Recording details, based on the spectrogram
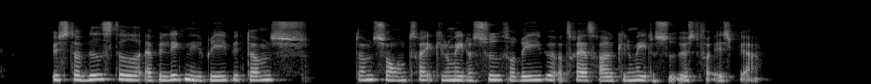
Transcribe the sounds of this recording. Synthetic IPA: øsd̥ɐʋið̞ˠsd̥eð̞ˠæɐb̥e̝le̝ɡ̥ənəiʁiːb̥ə | d̥ɒ̽msɒʊ̰n̩t͡sʰʁɛ̰ːkʰilo̝me̝̰ːd̥ɐsyð̞ˠfɑ̈ʁiːb̥əʔɒ̽t͡sʰʁɛ̰ːɐt͡sʰʁɑ̈ð̞ˠʋəkʰilo̝me̝̰ːd̥ɐsyð̞ˠøsd̥fɒ̽ʔesb̥eæ̰ɐ

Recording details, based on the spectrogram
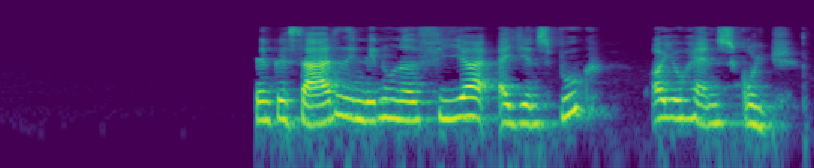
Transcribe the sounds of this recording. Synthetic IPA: d̥enb̥e̝sd̥ɑ̈ːd̥əð̩ˠine̝d̥n̩hunɐð̞ˠfiːɐæjensb̥uɡ̥ | ɒ̽jo̝ɦænsɡ̥ʁy̰ː

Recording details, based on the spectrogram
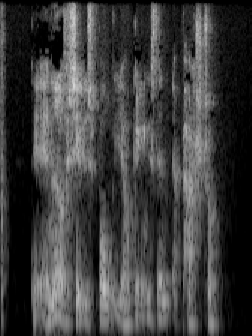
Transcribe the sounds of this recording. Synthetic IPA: d̥e̝ʔænð̩ˠɒ̽fi̥siel̰əsb̥ʁɔʊ̰iɑ̈ʊɡ̥ɛ̰nisd̥ænæɐpʰɑst͡sʰo̝

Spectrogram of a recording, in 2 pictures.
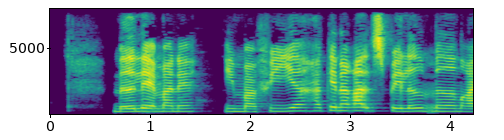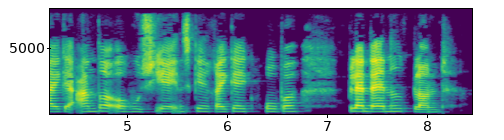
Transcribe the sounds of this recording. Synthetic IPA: með̞ˠlem̰ɐnə | imɑfiæɦɑ̈ɡ̥e̝nəʁal̰d̥sb̥e̝lð̞̩ˠmeð̞ˠe̝nʁɑɡ̥əʔɑ̈nd̥ʁɐʔɒ̽ɦusiɛ̰ːnsɡ̥əʁɛɡ̥ʁɛɡɡ̥ʁub̥ɐb̥læn̰d̥ænð̞̩ˠb̥lɒ̽n̰d̥

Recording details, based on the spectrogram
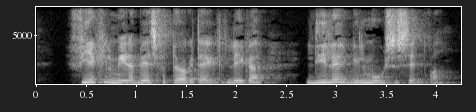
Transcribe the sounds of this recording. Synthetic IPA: fiːɐkʰilo̝me̝̰ːd̥ɐʋesd̥fɒd̥ɶɐɡ̥əd̥ɛ̰ːlːe̝ɡ̥ɐ | liləʋilmo̝ːsəsen̰d̥ʁɐ

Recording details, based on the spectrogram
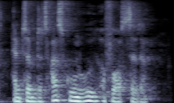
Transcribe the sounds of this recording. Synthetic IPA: hænt͡sʰœm̰d̥ət͡sʰʁasɡ̥uːn̩uð̰ˠɒ̽fɒːd̥sæd̥ə

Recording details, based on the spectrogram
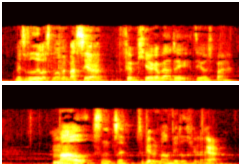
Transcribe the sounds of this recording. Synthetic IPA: mæd̥ʁið̰ˠelɐsɒno̽ð̩ˠmænb̥ɑ̈ːse̝ɐ̰fem̰kʰiɐɡ̥ɐʋæɐ̰d̥ɛ̰ːd̥e̝æɒ̽sb̥ɑ̈ː | mɑ̈ːð̩ˠsɒ̽nsɒsɒb̥liɐmænmɑ̈ːð̩ˠme̝d̥ð̩ˠfy̰læ

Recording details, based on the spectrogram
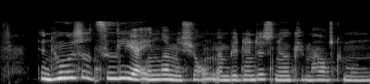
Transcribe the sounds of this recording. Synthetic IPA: d̥enɦuːsəð̩ˠt͡sʰið̞ˠliɐːʔe̝nd̥ʁɐmiɕo̝̰ːnmenb̥e̝nød̥əsnuːækʰøb̥m̩ɦɑ̈ʊ̰nskʰo̝muːnə

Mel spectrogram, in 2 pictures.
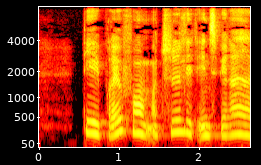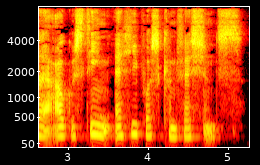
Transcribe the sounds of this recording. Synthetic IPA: d̥e̝æɐib̥ʁɛʊfɒ̰ːmɒ̽t͡sʰyːð̞ˠəlid̥e̝nsb̥iʁɛ̰ːɐð̩ˠæʔɑ̈ʊɡ̥usd̥ḭːnæhib̥ʰɒskʰɒ̽nfeɕons

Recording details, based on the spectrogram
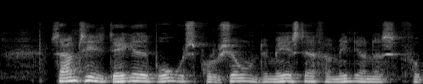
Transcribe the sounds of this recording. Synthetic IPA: sɑ̈mt͡sʰið̰ˠid̥eɡ̥əð̞̩ˠb̥ʁṵːð̩ˠspʰʁo̝d̥oɡ̥ɕo̝̰ːnd̥e̝me̝̰ːsd̥əæfæmil̰jɐnəsfɒ̽

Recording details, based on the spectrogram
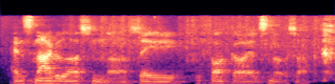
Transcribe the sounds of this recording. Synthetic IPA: hænsnɑ̈ɡ̥əð̞̩ˠɒ̽sːɒnɒ̽sɛː | fɒ̽ɡ̥ɒ̽æl̰d̥sno̽ːð̰̩ˠsɒ̽

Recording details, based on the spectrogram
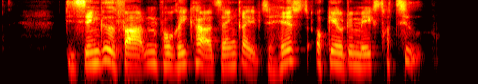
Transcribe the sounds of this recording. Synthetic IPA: d̥iseŋɡ̥əð̩ˠəfɑ̈ːd̥n̩pʰɒ̽ʁikʰɑ̈ːd̥sænɡ̥ʁɛ̰ːb̥̚t͡sʰe̝lɦesd̥ɒ̽ɡ̥ɛʊd̥emeɡ̥sd̥ʁɑ̈t͡sʰið̰ˠ

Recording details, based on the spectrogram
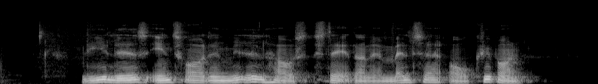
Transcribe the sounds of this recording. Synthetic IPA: liːle̝̰ːðˠəse̝nt͡sʰʁɒd̥əmið̰ˠl̩ɦɑ̈ʊsːd̥ɛ̰ːd̥ɐnəmælt͡sʰæʔɒʊkʰyb̥ɒn

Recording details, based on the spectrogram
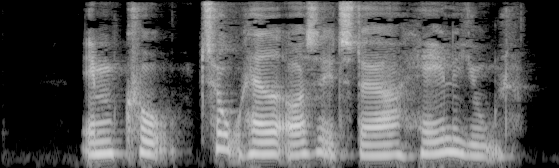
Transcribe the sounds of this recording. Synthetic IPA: ʔemkʰɔ̰ː | t͡sʰo̝̰ːɦæð̞̩ˠɒ̽s̬əe̝d̥sd̥ɶɐhɛːləjṵːl

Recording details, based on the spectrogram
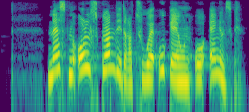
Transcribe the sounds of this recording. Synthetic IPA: nesd̥n̩ʔɔlsɡ̥ønlit͡sʰeʁɑ̈t͡sʰṵːɐæʔuɡ̥ɛʊnɒ̽ʔeŋ̰l̩sɡ̥

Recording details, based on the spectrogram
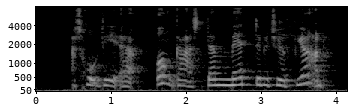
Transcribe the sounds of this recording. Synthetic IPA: jɑ̈ɪt͡sʰʁo̝̰ːd̥e̝æɐɔŋ̰ɡ̥ɑ̈ːs̚d̥æmed̥d̥e̝b̥e̝t͡sʰy̰ːð̰ˠɐb̥jɶɐ̰n

